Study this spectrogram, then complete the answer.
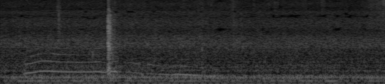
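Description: A pet cat meows once or twice while being held like a baby indoors, the soft calls close and fairly faint over a steady low background hum.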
